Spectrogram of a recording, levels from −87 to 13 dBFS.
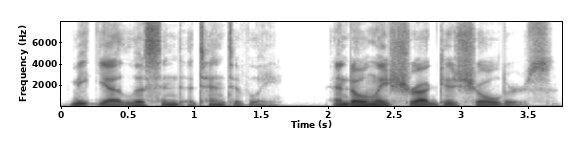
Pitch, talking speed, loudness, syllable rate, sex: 100 Hz, 130 wpm, -17 LUFS, 5.5 syllables/s, male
